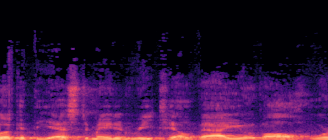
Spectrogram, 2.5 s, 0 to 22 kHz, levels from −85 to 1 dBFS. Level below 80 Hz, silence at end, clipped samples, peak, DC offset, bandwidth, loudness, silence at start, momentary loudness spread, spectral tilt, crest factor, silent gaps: -44 dBFS; 0 s; under 0.1%; -2 dBFS; under 0.1%; 12 kHz; -17 LUFS; 0 s; 3 LU; -6 dB/octave; 16 dB; none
